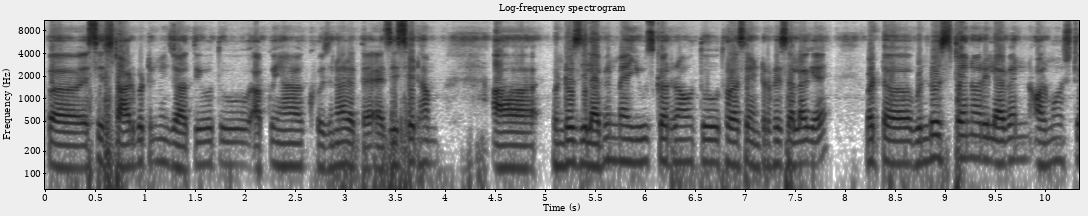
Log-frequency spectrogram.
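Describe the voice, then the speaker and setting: A man's voice: medium pitch, mellow, slight background noise, low-quality recording. A young man, teaching a screen-recorded spreadsheet tutorial in a patient way. He repeats key terms and often checks in with the viewer. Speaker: Excel instructor. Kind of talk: screen-recorded tutorial, mixing Hindi and English.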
